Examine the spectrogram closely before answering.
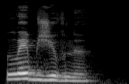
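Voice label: "лэбзьывны", Komi, female; kpv; audio dict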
